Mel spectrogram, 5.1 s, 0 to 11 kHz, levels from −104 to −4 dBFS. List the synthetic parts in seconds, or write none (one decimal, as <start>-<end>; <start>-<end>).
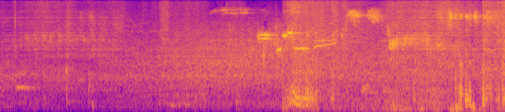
0.0-1.2; 3.9-5.1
